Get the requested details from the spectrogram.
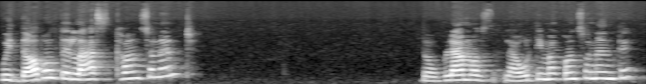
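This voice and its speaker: Slow, higher-voiced woman teaching English grammar. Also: animated. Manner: spells out letters and repeats each example slowly; checks in with the class through questions. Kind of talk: bilingual grammar lesson.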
